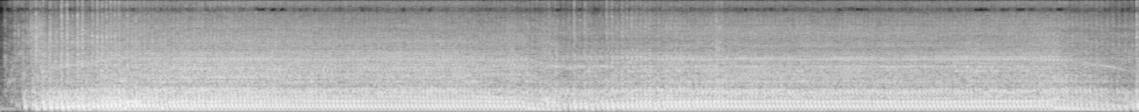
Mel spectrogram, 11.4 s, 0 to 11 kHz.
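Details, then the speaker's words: Honda HRR216 Harmony II QuadraCut push mower with blades removed because they caused heavy vibration: even, steady single-cylinder beat with no knocks or shaking, running smooth; normal running. "it's not bad oh no gas in it now but that's pretty good so you know what I took the blades off cuz it vibrates so much to show people that it works and stuff it's better to have it smooth"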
